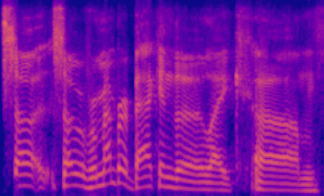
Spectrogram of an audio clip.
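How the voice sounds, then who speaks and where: A man's voice: medium pitch, very animated, takes it slowly, pushed and bright, dry recording. A man speaking casually and off the cuff as a project leader on a group call, earnest and emphatic, often repeating himself for stress. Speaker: crypto project leader hosting a community call. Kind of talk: casual unscripted group audio talk.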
